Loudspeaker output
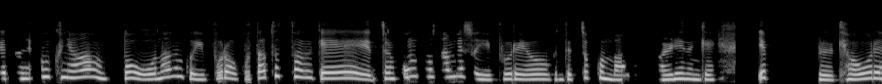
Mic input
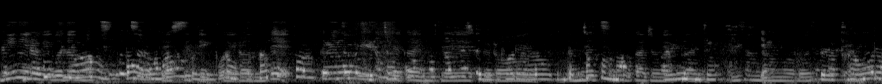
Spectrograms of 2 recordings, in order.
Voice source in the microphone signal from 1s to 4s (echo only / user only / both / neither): both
